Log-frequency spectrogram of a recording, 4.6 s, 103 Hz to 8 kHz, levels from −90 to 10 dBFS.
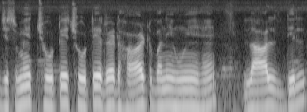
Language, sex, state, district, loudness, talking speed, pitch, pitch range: Hindi, male, Madhya Pradesh, Katni, -14 LUFS, 130 wpm, 125 Hz, 120-130 Hz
